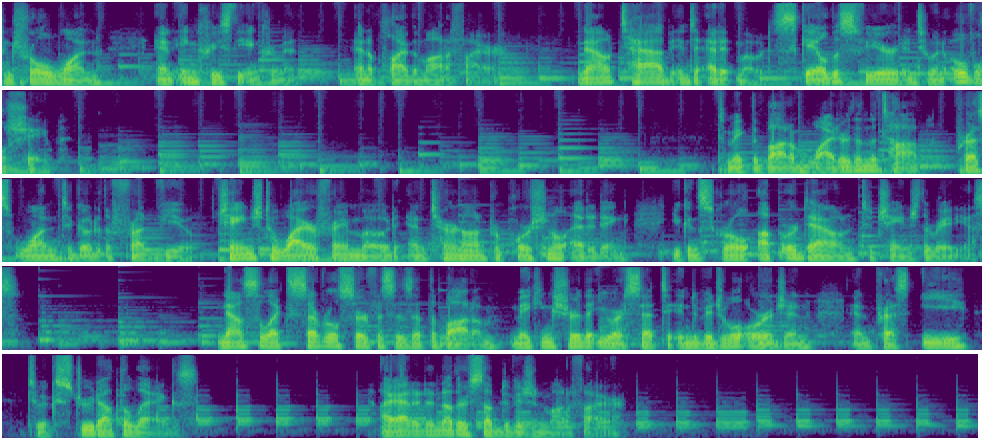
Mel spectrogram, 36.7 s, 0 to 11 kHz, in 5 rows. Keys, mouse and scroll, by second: 1.6 click, 4.9 1, 5.5 Tab, 6.0 a, 7.0-9.1 typing, 7.7 click, 8.3 click, 11.3 s, 11.3 z, 12.1 1, 18.3 s, 18.5 x, 21.6 Tab, 22.4 middle click, 22.4 Tab, 22.8 click, 26.1 shift+click, 27.9 super+z, 28.2-28.6 drag, 28.8 e, 29.6 click, 29.8 s, 30.5 super+z, 30.8 click, 31.1 s, 33.1-35.8 drag, 35.8 s, 36.1 Tab, 36.3 click, 36.4 super+z.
